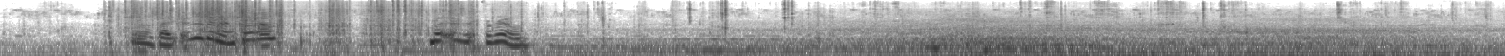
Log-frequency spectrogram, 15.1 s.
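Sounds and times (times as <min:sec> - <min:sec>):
chewing and crunching chips: 0:00.0 - 0:15.0.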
